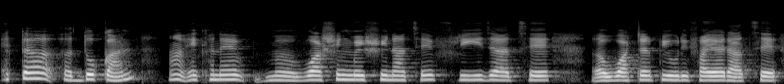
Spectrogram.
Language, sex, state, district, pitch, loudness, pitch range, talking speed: Bengali, female, Tripura, West Tripura, 205 Hz, -15 LUFS, 195-220 Hz, 85 wpm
